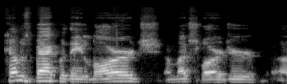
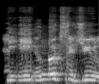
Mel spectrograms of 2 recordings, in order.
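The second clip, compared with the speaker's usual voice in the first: usual speaking voice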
